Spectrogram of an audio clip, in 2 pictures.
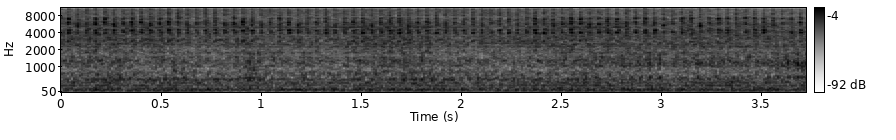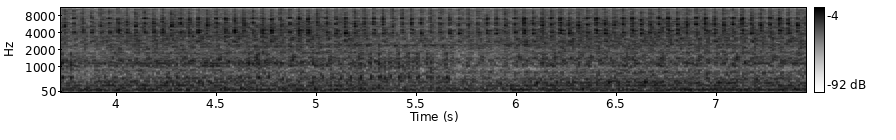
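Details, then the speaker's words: Subaru engine right after rebuild, running steadily with an uneven metallic rattling knock, roughly three a second; something loose inside, source undetermined: engine knock after repair. "Собрал мотор. Ну, видимо, хреново как-то. Что-то бренчит. Че бренчит-то?"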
